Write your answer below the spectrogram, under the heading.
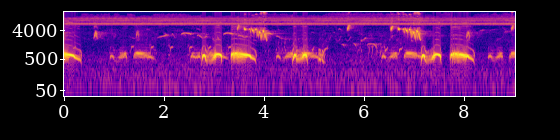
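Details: Spotted dove serving as a lure bird to provoke wild birds, just starting to coo; low mellow hooting phrases of short notes ending in a drawn-out falling coo, repeated several times, with faint high chirping from small birds behind.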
